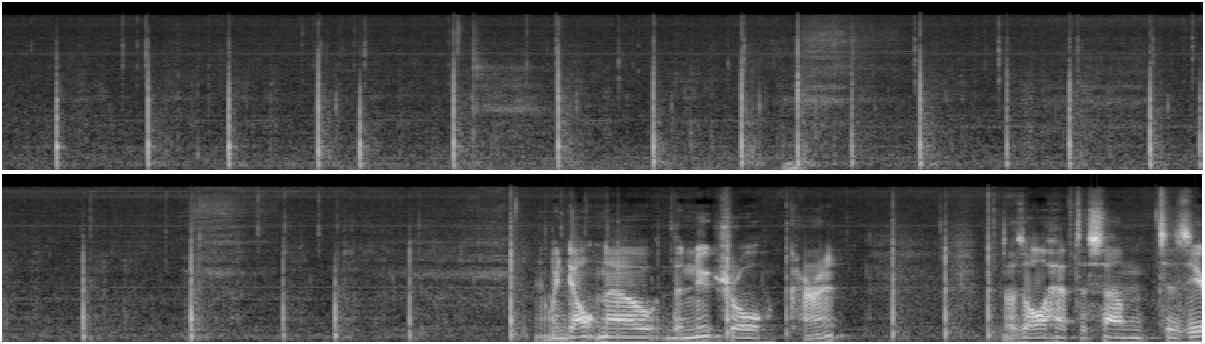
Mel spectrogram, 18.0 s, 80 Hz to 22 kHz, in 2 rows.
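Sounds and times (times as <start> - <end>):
faint low hum: 0.0 - 18.0
pen tapping on whiteboard: 0.4 - 12.2.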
